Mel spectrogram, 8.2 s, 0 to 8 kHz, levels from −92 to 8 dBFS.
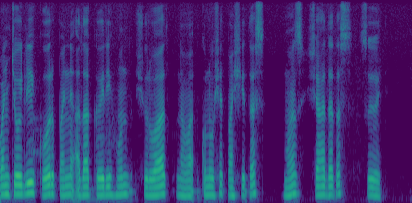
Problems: none marked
